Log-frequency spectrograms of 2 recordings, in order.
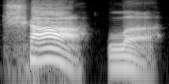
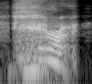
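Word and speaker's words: challah: intrigued oh it's oh he's saying it's Chala Chala I thought it was like hala hala I'm trying to get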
